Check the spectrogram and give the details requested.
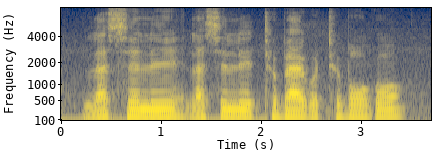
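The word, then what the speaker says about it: Letsile: 사람이 참여하기를 원했다 렛 레슬리 레슬리 베고 보고 보고고이 발음이 레슬리 겁니다 레리레리 toco 보나이 사람이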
